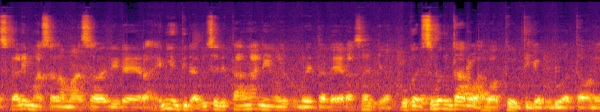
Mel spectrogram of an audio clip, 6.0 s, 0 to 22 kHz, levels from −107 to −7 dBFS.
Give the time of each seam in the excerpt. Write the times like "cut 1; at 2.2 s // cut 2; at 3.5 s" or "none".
cut 1; at 3.9 s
